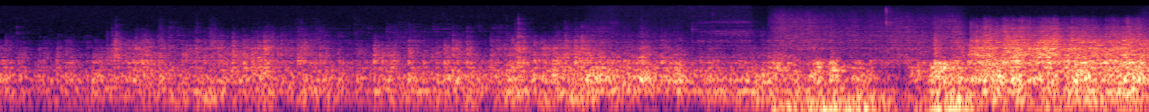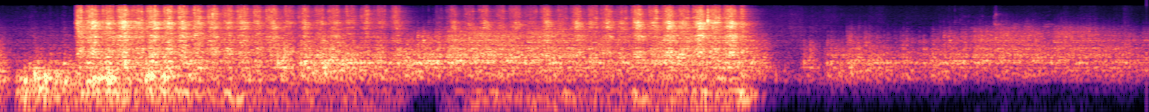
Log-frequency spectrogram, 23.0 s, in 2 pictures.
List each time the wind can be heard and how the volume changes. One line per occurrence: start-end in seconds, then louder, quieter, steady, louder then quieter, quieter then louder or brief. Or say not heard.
0.0-22.9 louder then quieter.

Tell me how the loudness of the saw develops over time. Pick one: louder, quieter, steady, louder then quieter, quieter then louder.
quieter then louder.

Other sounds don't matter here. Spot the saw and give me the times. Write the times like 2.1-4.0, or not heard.
12.2-19.0.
